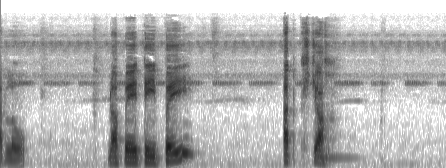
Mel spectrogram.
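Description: A man preaching in Khmer in three short phrases with pauses between them, over a steady, pulsing chirping of crickets in the background.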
